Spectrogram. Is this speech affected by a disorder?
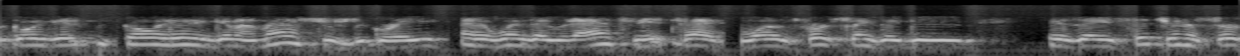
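Yes: cerebral palsy, severe.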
